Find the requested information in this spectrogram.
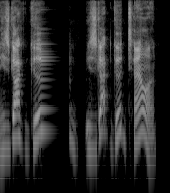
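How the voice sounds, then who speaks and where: The sound is dry and close, with no echo, as a man speaks. Music plays in the background. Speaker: podcast co-host and football fan. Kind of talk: casual football chat.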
